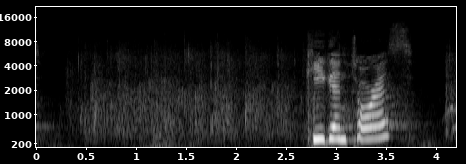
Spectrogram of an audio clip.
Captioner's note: applause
